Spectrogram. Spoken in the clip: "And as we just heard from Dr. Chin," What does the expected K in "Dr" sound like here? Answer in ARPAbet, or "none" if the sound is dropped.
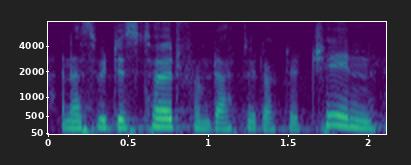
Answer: K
